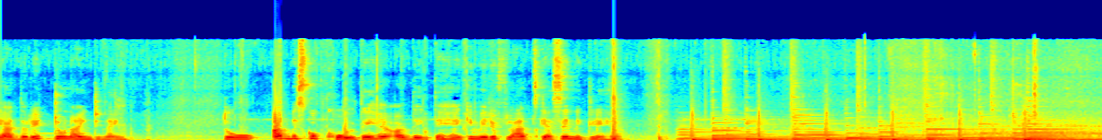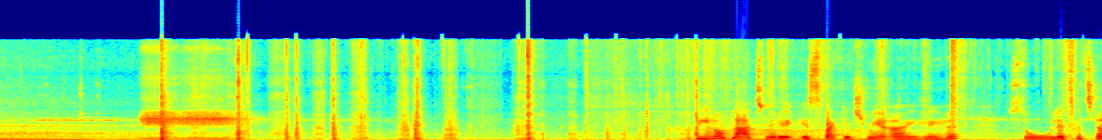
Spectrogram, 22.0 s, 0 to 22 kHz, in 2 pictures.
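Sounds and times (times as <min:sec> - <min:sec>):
instrumental background music: 0:06.8 - 0:13.0
box cutter slicing packing tape: 0:12.6 - 0:18.3.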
